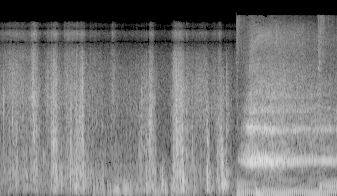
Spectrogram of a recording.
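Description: Canvas spare-wheel bag being handled and closed: rustling fabric and small clicks from the flap and fittings. About three seconds in, music starts, and a loud, drawn-out harsh call lasting about a second sounds over it.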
